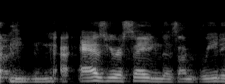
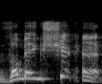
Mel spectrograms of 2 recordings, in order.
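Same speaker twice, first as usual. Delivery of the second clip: smooth, polished radio announcer voice, pitched up; 8 semitones higher than usual. Retelling a commentator's call: Tony Schiavone polished radio announcer voice. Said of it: "Tony Schiavone in polished radio announcer voice going".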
